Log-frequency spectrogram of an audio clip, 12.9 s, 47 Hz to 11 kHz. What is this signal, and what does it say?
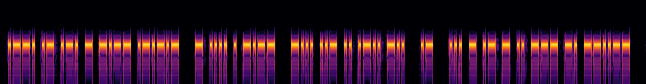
Morse code, heard as a keyed tone, about 25 wpm, 600 Hz. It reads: PARTY. THEY BUILD A STATION,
